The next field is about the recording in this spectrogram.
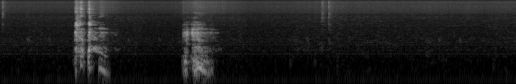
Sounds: Throat clearing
